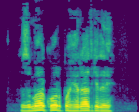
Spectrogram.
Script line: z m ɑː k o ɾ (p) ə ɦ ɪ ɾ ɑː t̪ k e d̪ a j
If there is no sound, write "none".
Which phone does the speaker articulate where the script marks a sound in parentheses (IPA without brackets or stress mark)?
p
